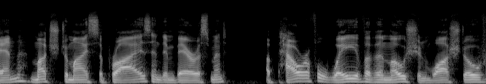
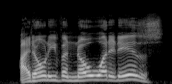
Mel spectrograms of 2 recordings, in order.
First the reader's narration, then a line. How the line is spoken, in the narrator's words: I cried out to the king, my voice breaking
